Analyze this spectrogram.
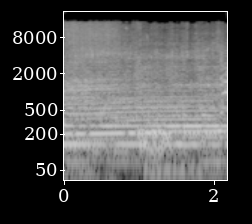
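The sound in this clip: Motorboat engine roaring as the boat speeds head-on between two inflatable boats: a loud, steady, rumbling drone with broad rushing noise that continues unbroken for the whole clip.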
